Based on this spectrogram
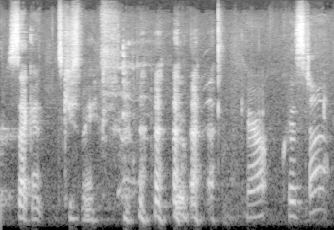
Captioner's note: laughing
